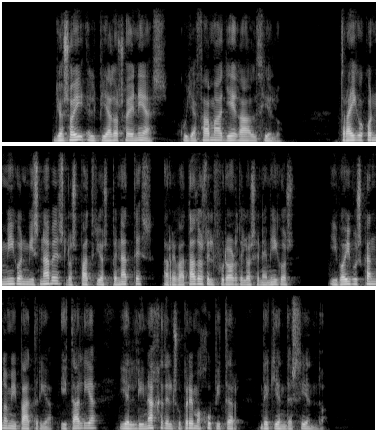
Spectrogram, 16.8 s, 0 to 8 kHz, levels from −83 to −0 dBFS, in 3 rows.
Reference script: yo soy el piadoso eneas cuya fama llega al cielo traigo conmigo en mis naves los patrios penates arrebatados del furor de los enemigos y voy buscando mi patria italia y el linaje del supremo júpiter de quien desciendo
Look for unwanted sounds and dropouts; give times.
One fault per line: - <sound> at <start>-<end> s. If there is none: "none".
none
